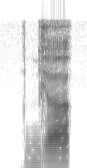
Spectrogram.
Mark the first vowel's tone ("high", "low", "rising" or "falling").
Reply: rising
